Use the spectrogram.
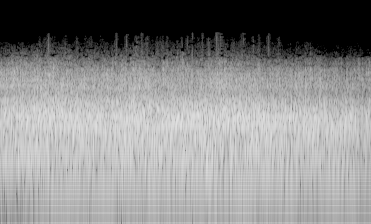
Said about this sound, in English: Well, she revs up okay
